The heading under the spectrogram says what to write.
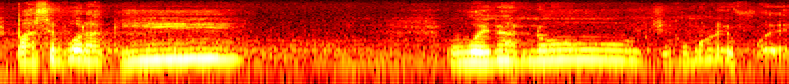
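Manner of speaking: very soft, slow, overly gentle pastor voice; speaking softly. Retold or imitated. Pastor mocking how he tiptoes around touchy members, very soft. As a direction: coax them in with exaggerated softness. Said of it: "Uno habla bajito".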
